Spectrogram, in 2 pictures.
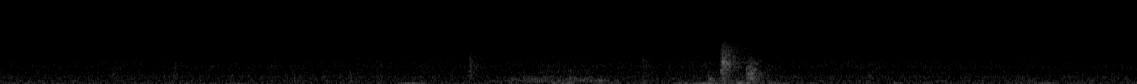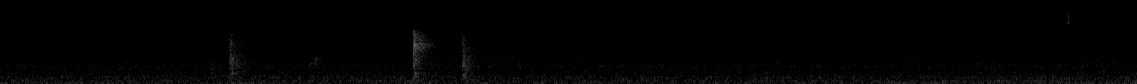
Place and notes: Nossa Senhora do Pópulo, Portugal - Biblioteca ESAD.CR
Recorded with TASCAM DR40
